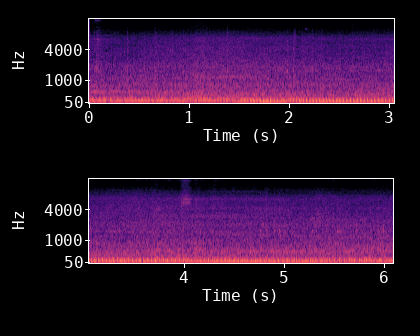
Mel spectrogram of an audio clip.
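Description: Cars racing along a residential street, heard as a steady, loud low engine roar that holds for several seconds without clear separate pass-bys.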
